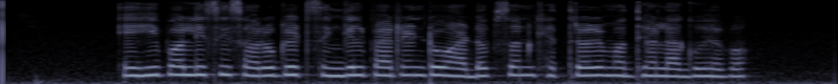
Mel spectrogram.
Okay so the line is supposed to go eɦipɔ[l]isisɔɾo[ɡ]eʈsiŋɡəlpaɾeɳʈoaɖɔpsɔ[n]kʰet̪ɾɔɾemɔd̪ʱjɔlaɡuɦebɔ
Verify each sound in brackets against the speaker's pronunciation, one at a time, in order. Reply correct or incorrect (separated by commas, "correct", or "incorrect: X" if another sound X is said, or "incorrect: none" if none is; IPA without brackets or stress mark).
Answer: correct, correct, correct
